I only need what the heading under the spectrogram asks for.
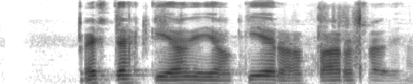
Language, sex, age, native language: Icelandic, female, 14, Icelandic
